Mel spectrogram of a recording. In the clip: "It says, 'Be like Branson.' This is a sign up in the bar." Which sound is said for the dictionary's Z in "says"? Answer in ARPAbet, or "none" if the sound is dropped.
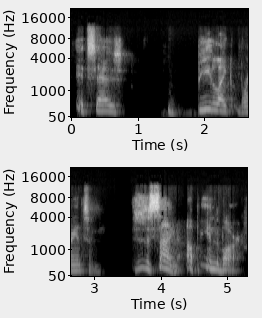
Z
